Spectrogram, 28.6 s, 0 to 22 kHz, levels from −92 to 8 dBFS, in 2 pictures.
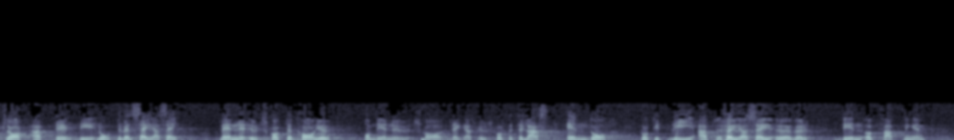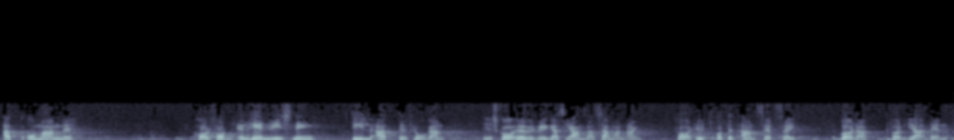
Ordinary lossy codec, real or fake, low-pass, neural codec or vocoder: MP3, 24 kbps; real; 7.2 kHz; none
